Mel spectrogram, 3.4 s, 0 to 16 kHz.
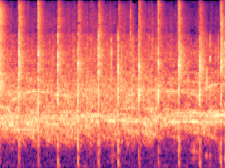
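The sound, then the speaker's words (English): Steady, evenly spaced hand claps, roughly three per second, ring out over a continuous hazy background noise, like a short round of applause led by one clapper. The applause is for 9-year-old America's Got Talent contestant Victoria Brinker. “Let me give another round of applause to her.”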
